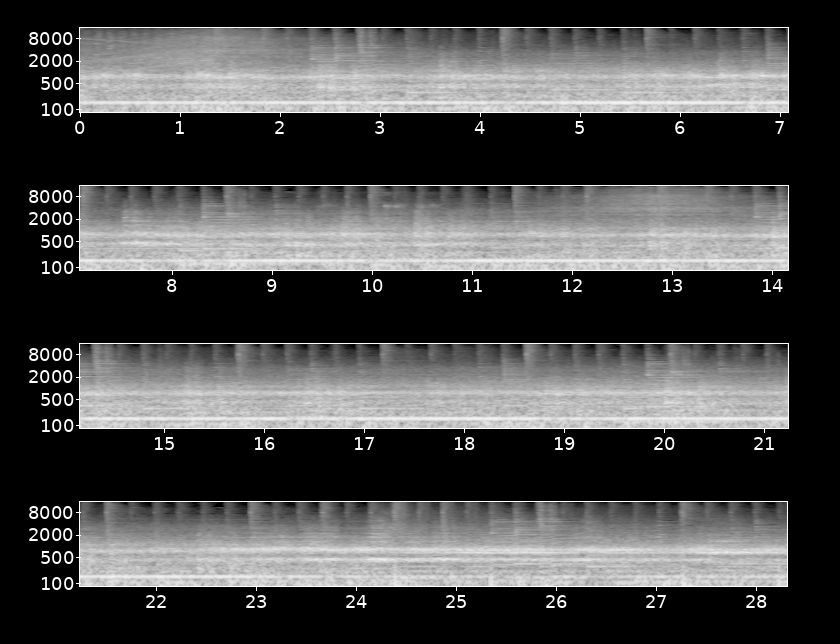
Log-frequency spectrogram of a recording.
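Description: Background music over the steady running hum of an electric metro train.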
